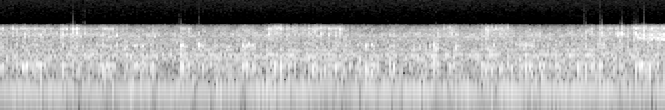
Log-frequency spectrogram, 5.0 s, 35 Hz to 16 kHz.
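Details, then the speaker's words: AquaticLife Internal Mini Skimmer 115 on a two-week-old tank, constant wet gurgling and bubbling over pump hum from the air input connection, before quiet modification; not a water level issue: protein skimmer gurgling noise. "gurgling sound is because the input their inputs connection there is what's doing that"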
